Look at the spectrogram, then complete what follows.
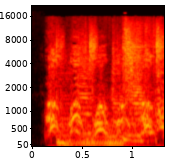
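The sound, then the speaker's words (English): A dog barks in a quick, continuous burst of several loud yapping woofs, with no one talking over it. “Did you look behind you like, is there dogs?”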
